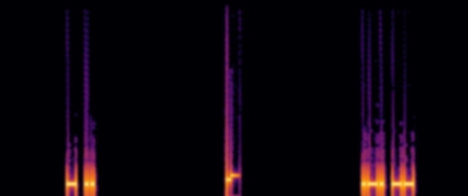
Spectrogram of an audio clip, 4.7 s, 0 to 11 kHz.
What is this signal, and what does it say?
Morse code, heard as a keyed tone, about 39 wpm, 700 Hz. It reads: TI RM
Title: Top Two Letter Combinations in Words 40wpm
